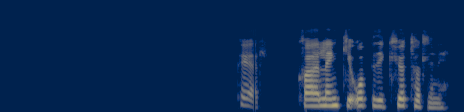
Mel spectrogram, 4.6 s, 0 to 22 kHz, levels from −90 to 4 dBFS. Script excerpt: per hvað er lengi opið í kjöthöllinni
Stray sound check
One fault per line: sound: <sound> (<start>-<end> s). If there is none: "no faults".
no faults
